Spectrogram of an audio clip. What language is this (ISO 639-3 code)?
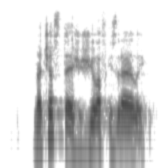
ces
